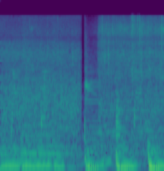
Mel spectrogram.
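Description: Shredded cabbage masala sizzling in a metal pan while a metal spoon stirs it, with short scrapes against the pan a few times a second and a brief break about halfway. The mixture is being cooked until its water dries off.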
